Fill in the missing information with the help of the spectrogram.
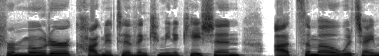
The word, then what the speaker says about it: Otsimo: So definitely check out Autismo. O-T-S-I-M-O is how it's spelled.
